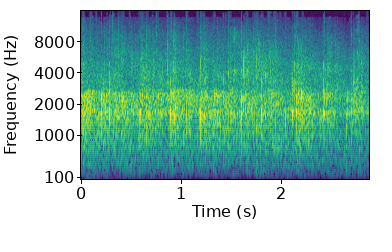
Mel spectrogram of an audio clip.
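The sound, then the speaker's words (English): A church audience claps steadily for two of its members going to Kenya as missionaries, dense overlapping applause that holds at an even, moderate level for the whole stretch, with no voices breaking through. “we're going to give a round of applause to our missionaries because we're celebrating them.”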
